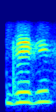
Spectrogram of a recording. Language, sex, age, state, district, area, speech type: Urdu, female, 18-30, Delhi, East Delhi, urban, conversation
